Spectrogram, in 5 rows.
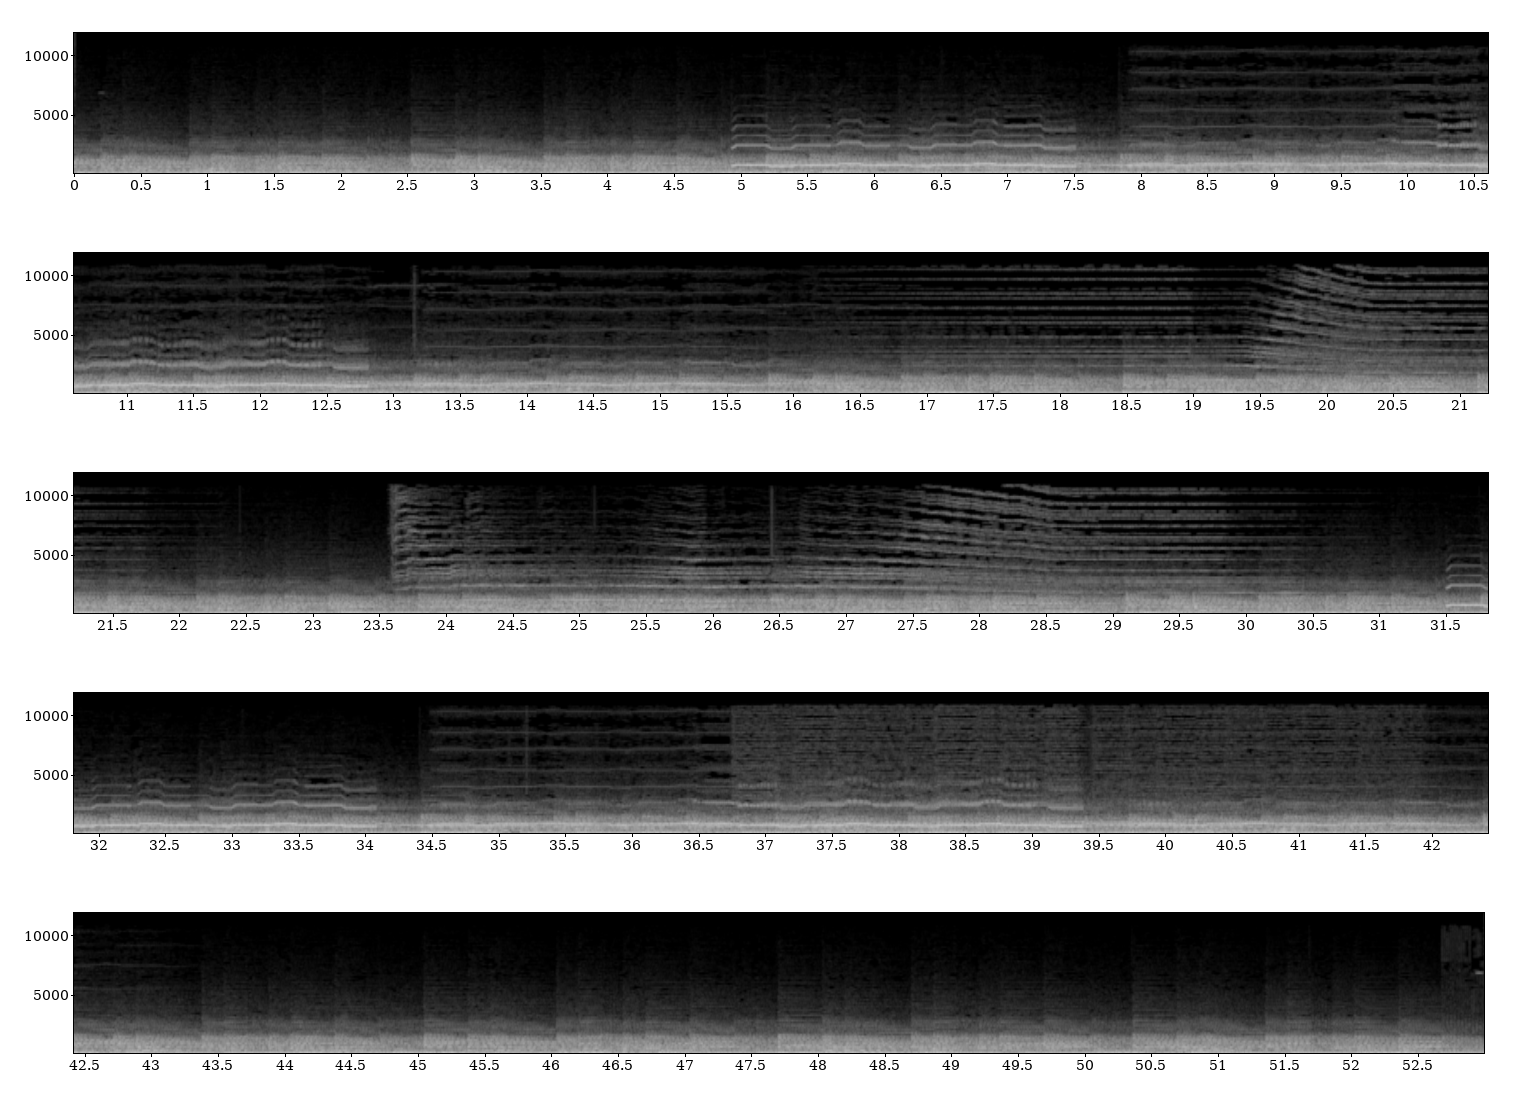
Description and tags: soundtrack for the labyrinth area in the game Myelin Alpha, more or less loopable, played on Korg R3 and Arcturia Timbre Wolf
